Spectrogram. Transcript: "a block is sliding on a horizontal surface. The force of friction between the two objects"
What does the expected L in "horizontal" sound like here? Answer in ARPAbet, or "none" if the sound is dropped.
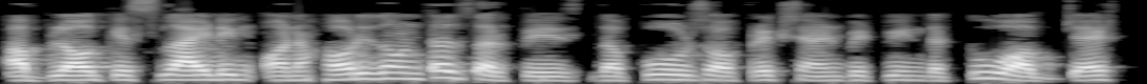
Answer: L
